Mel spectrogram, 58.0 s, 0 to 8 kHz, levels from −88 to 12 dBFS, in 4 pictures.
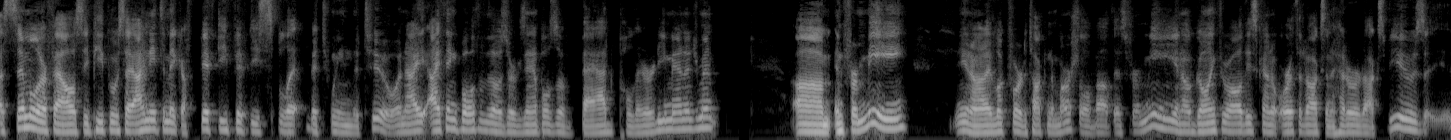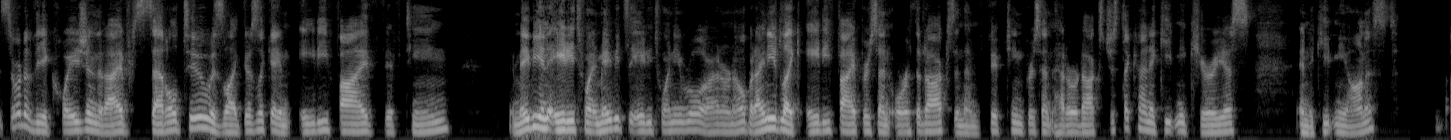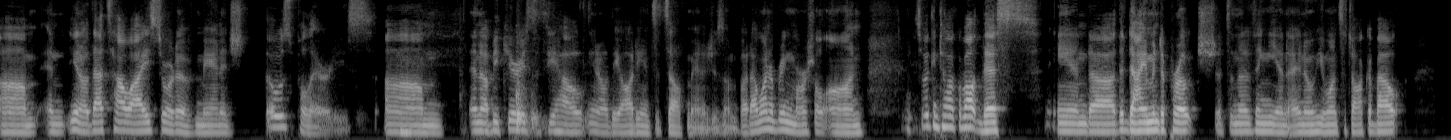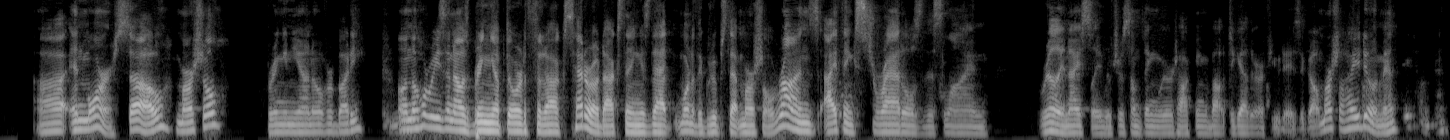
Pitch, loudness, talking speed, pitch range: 125 Hz, -26 LUFS, 230 wpm, 110-140 Hz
